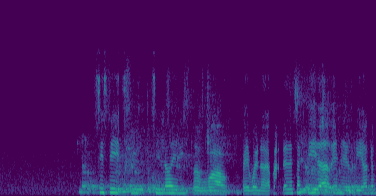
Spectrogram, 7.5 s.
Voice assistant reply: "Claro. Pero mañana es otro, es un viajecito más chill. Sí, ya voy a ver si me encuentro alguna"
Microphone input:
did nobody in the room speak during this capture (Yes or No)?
No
